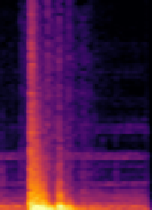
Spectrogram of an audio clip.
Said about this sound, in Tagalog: Sa halip pinuntahan niya ang cold storage na nasa bandang dulo ng pasilyo. Lumapit siya sa pinto kung saan galing ang kaluskos na nagiging malalakas ng kalabog.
